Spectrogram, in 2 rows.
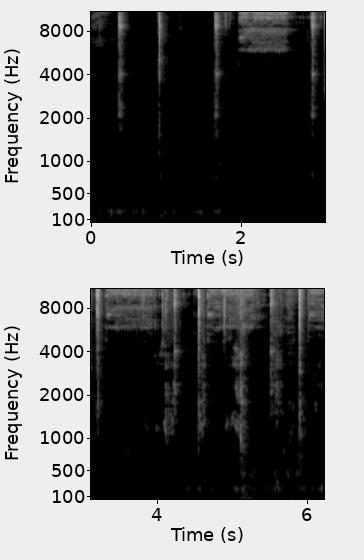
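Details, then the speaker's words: Maxim M5-50 electric fence energizer after repair, just powered up: sharp single clicks at a steady pace about once a second with light flashing, each pulse firing cleanly; tester then reads about 7,000 volts, roughly 5–6 joule unit; working normally. "All right, you hear it clicking and stuff. The light's flashing, you can hear it clicking."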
